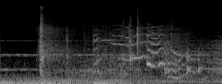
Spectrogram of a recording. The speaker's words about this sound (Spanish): La puerta de la habitación de Sam se abre lentamente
